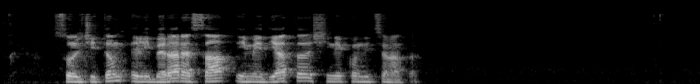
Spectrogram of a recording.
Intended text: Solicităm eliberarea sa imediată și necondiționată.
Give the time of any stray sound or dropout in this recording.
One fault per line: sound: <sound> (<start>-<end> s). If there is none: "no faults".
no faults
